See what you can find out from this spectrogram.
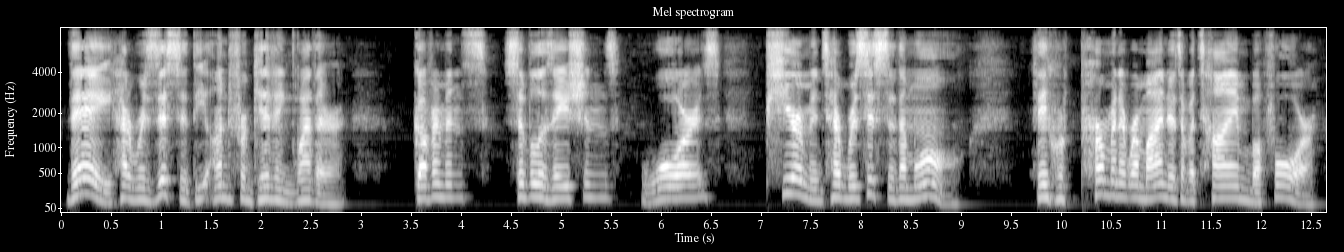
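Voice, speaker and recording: A man reading scripted fiction aloud as an expressive narrator. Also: on the high side, measured pace, lo-fi sound.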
